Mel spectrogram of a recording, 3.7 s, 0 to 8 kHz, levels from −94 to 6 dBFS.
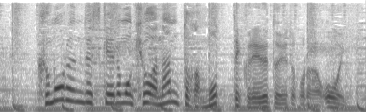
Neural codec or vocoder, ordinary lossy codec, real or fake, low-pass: none; none; real; 7.2 kHz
